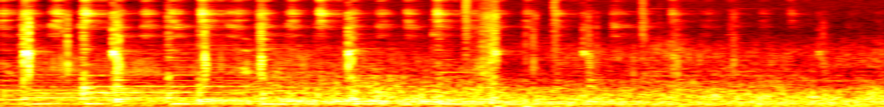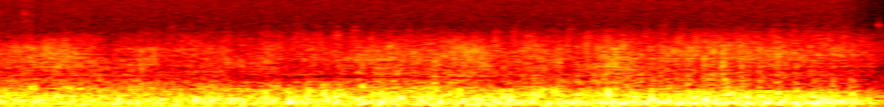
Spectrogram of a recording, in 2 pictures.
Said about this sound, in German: Über dem mehrstöckigen Containerbau kreiste dröhnend ein Helikopter, auf dessen Metallhülle groß das Logo des Senders prangte, für den die Crew und die Reporterteams im Bauch ihres Fluggeräts arbeiteten.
